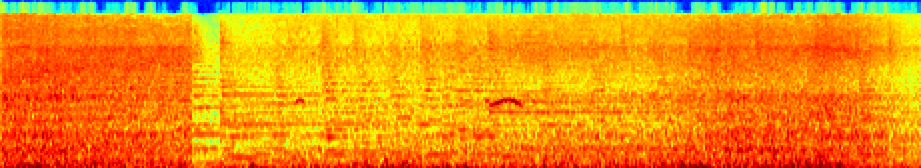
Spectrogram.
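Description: Flood water from the Brahmani river surrounding a school, a loud, continuous rushing wash with wind buffeting the microphone.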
